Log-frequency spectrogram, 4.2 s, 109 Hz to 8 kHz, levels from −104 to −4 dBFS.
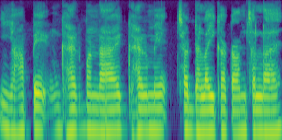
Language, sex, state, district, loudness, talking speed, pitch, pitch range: Hindi, male, Bihar, Kishanganj, -19 LUFS, 210 wpm, 140 Hz, 140-145 Hz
